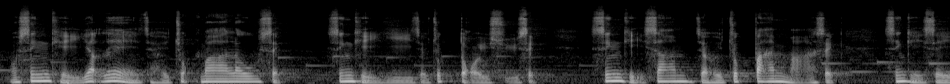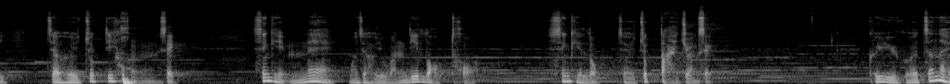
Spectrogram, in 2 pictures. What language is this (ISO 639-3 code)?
zho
